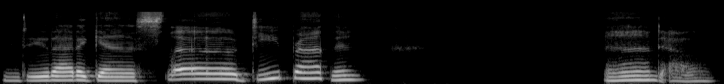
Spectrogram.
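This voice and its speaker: A woman teaching a live yoga class, giving slow, soothing cues and drawn-out breath prompts. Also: mid-range voice, animated, mellow. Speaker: yoga instructor. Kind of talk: guided yoga class instruction.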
